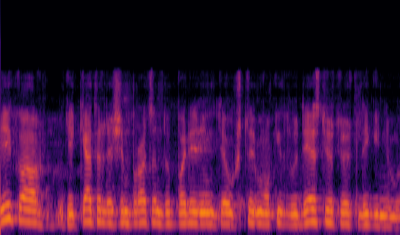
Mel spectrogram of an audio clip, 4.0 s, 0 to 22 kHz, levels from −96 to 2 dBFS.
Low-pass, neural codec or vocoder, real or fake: 7.2 kHz; codec, 16 kHz, 4.8 kbps, FACodec; fake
